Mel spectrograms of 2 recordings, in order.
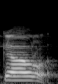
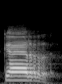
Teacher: Sepatutnya kena baca kaur. Jadi ra tebal.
